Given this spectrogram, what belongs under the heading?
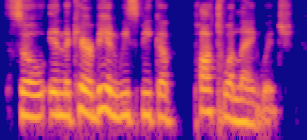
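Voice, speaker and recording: A woman from Canada speaks reflectively on a video call, now and then with a light laugh in her words. The sound is dry, with no room around it. Her pitch sits in the middle. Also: moderate pace, dry recording. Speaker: panel guest writer. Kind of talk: webinar discussion.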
